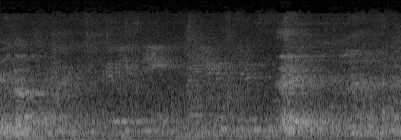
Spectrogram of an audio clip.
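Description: A young woman speaks through a microphone in an echoing hall.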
